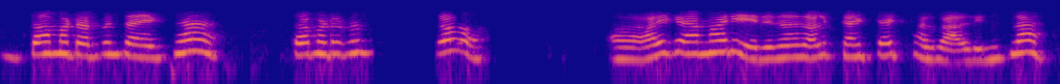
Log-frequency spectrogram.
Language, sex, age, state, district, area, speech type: Nepali, female, 30-45, West Bengal, Darjeeling, rural, conversation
